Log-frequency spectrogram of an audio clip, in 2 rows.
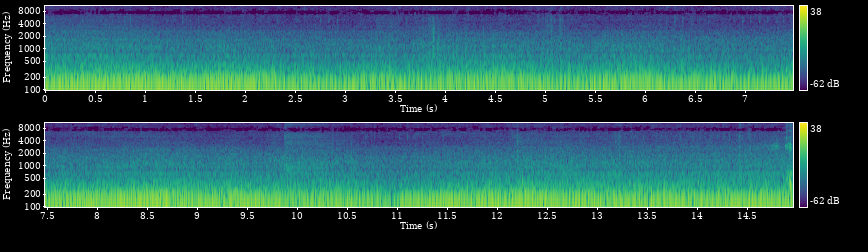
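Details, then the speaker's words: Rover P4 80 after carburettor tune, engine still a bit cold: low, steady idle rumble with no misses, smoother than before; normal idle, choke to be turned off once warm. "sounds more smooth than like them before and once it's warmed up you can turn the choke off and it idles nice and quietly once once warmed up"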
